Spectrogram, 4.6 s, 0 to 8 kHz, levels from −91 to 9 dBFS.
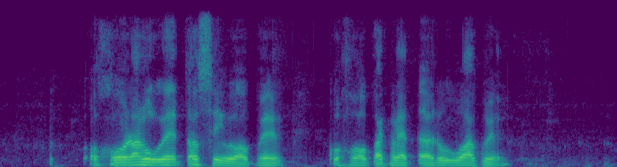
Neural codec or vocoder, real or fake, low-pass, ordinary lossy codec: codec, 24 kHz, 1.5 kbps, HILCodec; fake; 7.2 kHz; Opus, 64 kbps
